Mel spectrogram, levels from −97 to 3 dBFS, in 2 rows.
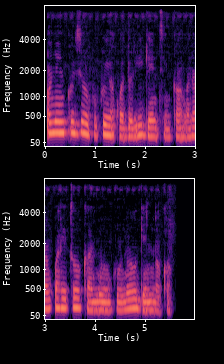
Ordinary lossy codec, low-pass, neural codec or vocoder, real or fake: none; 7.2 kHz; codec, 16 kHz, 4 kbps, FunCodec, trained on Chinese and English, 50 frames a second; fake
